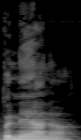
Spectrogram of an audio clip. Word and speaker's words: banana: Take a word like banana. Banana, banana. Banana is a black cat word, but listen to the first and third syllables. Banana, banana. Right here in the middle is schwa.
